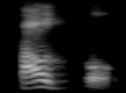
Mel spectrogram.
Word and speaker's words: southpaw: And the fourth one is called southpaw, not pow, southpaw. So the pronunciation will be southpaw.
